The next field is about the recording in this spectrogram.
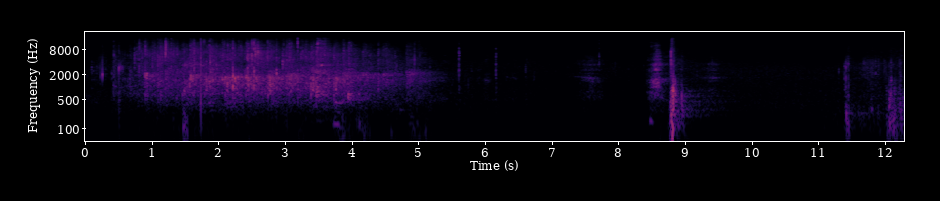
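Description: A crowd claps in steady applause for about five seconds before it fades away, leaving a quiet room with a few scattered thumps and breathy noises.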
